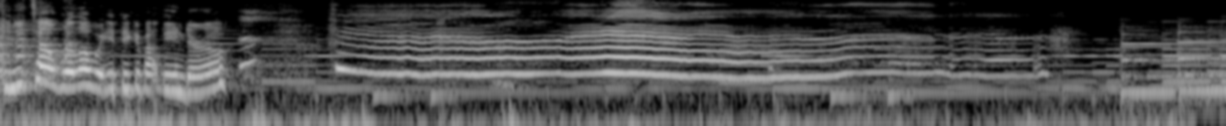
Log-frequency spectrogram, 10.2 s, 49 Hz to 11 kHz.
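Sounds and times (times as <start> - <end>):
speech: 0.0 - 2.2, 2.8 - 3.2
toddler wailing: 2.0 - 9.0.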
